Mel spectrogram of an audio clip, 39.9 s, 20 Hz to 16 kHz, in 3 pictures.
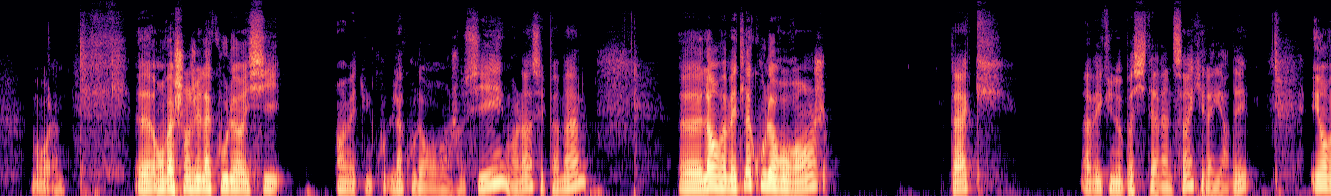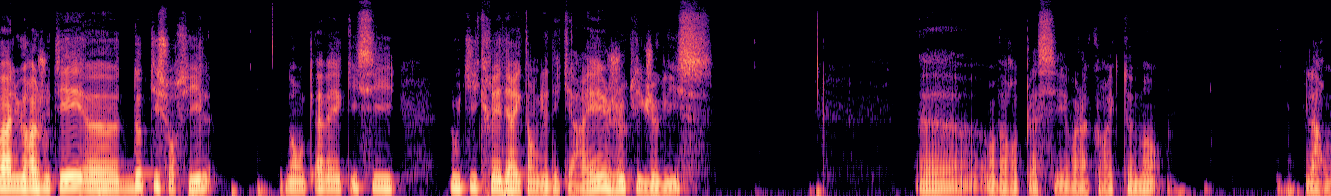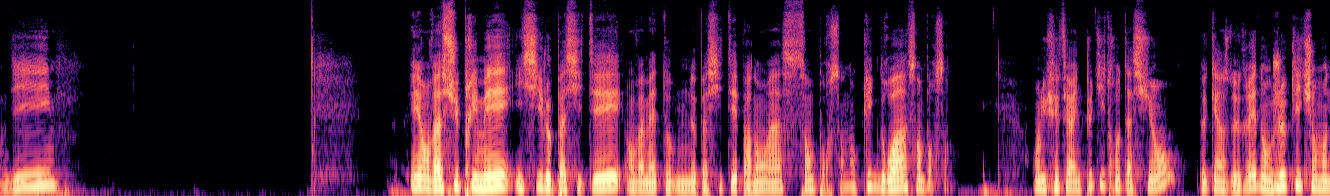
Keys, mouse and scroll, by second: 0.9 click, 1.5 click, 2.2 click, 4.0 click, 4.5 click, 5.3 middle click, 6.9 click, 9.0 click, 12.5 click, 18.3 click, 19.5-21.1 drag, 23.1-26.3 drag, 27.7 click, 28.6-29.9 drag, 34.7 right click, 35.6 click, 38.3 click.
